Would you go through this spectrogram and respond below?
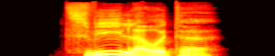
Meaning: nominative/accusative/genitive plural of Zwielaut
- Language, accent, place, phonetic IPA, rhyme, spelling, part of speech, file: German, Germany, Berlin, [ˈt͡sviːˌlaʊ̯tə], -iːlaʊ̯tə, Zwielaute, noun, De-Zwielaute.ogg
